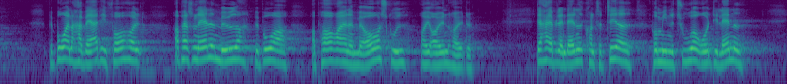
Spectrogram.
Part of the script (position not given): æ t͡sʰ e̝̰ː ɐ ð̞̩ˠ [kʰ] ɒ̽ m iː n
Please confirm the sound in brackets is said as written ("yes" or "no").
no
